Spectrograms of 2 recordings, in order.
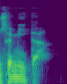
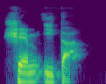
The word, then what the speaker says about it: semita: La palabra debería ser Shemita, no Semita.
